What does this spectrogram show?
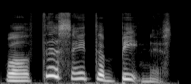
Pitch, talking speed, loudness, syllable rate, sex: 190 Hz, 190 wpm, -16 LUFS, 4.9 syllables/s, male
